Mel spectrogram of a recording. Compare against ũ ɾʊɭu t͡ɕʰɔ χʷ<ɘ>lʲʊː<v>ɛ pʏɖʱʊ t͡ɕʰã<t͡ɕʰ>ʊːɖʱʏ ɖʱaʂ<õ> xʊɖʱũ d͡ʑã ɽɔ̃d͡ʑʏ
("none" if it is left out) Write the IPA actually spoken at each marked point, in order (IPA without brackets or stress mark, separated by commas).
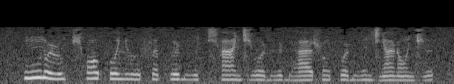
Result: ɘ, f, d͡ʑ, ũ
